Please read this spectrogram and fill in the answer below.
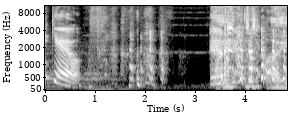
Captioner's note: laughing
